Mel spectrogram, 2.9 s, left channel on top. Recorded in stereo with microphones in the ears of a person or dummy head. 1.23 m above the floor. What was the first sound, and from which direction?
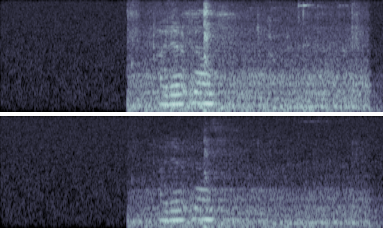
A child speaking, 75° left (ahead or behind).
